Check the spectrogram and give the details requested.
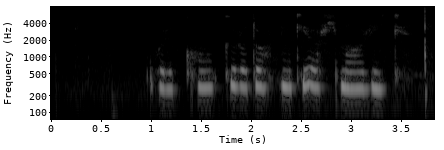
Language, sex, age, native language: Icelandic, female, 11, Icelandic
